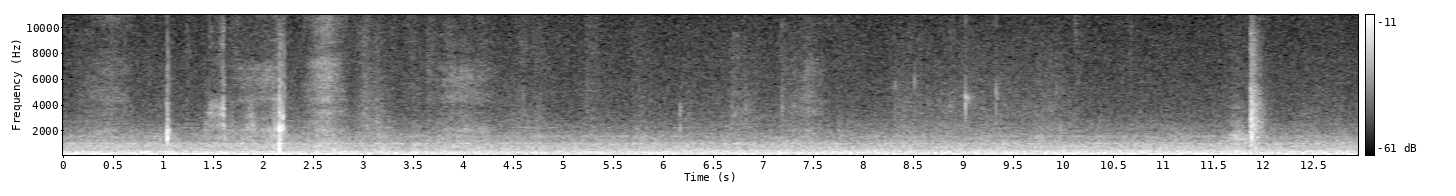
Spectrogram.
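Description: A microscope's focus knob clicks softly now and then.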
